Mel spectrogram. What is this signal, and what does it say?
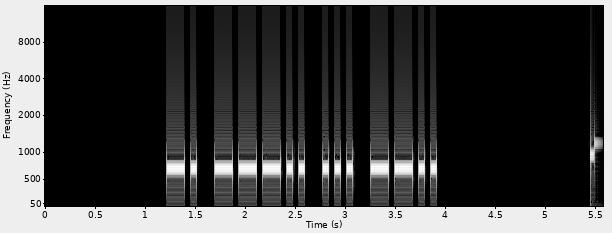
Morse code, heard as a keyed tone, about 20 wpm, 700 Hz. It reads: N8SZ
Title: USA Call Signs - 4 Characters - 3x Character Spacing - 20wpm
